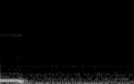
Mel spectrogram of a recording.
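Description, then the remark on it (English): A single short electronic phone notification beep sounds right at the start, loud, then cuts off, leaving only faint low background noise. “Look at your phone. Another notification comes through.”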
